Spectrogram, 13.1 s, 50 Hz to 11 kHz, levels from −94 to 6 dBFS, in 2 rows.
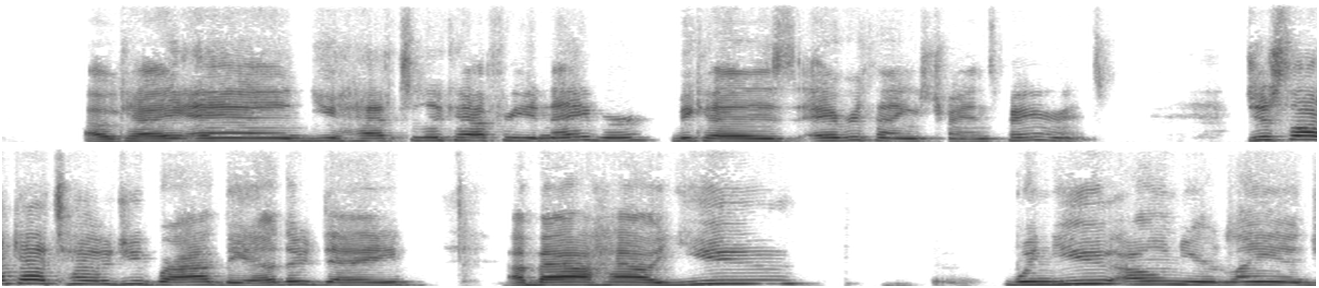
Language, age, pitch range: English, 50-69, 185-240 Hz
